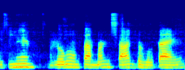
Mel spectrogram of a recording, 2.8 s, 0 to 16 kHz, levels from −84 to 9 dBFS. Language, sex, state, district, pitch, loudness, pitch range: Hindi, male, Uttar Pradesh, Hamirpur, 150 Hz, -20 LUFS, 145-160 Hz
